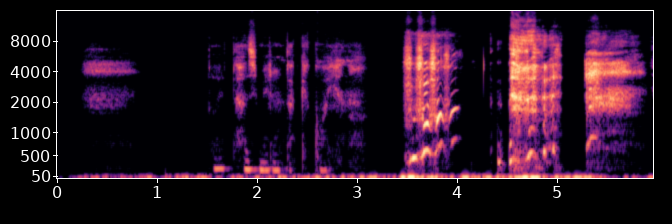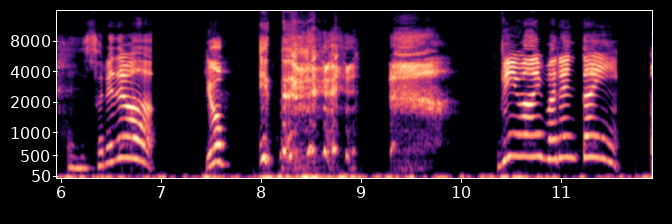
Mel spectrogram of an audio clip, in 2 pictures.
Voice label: FreeTalk, ASMR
